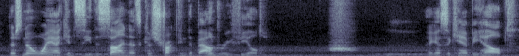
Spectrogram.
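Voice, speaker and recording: A man's voice: medium pitch, a bit bright, slight background noise. A man reading a visual novel aloud as a let's play host, with casual irreverent asides.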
